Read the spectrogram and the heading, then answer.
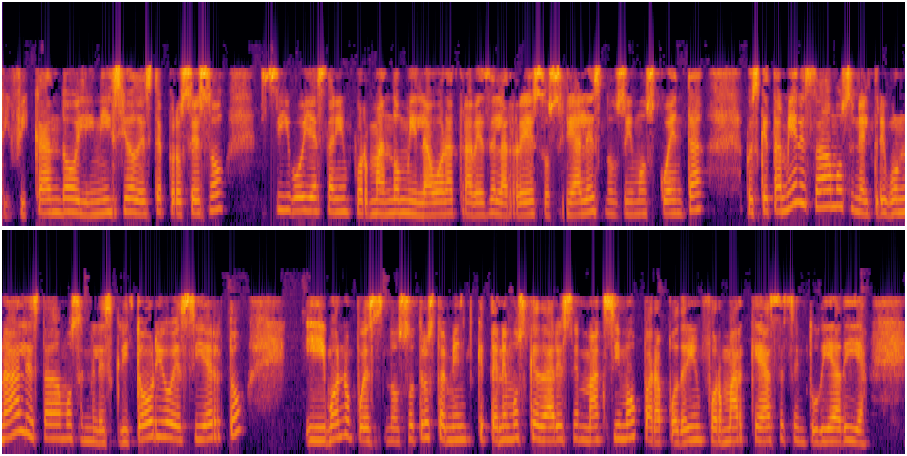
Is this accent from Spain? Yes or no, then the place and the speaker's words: no; Oaxaca, Mexico; soy originaria de Oaxaca. Ya hoy ya me encuentro en el estado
